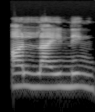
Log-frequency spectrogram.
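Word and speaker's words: aligning: your dream life means अलाइनिंग अलाइनिंग ji silent है अलाइनिंग passion with purpose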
